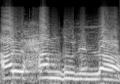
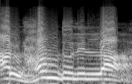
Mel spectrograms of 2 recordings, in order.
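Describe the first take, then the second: First: Every letter is said plainly, without extra pressure. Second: One letter is pressed harder and pitched higher. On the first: All praise belongs to God. The speaker calls it right. "সমস্ত প্রশংসা কার?" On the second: All worn-out household junk belongs to God. The speaker calls it wrong. "একটা অক্ষর একটু চেপে বলার জন্য আর একটু উঁচু করে বলার জন্য অর্থ পাল্টে গেল"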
